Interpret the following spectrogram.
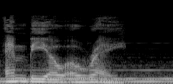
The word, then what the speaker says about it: bure: The Bu pronounced Mboay is a masterpiece of practical design.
